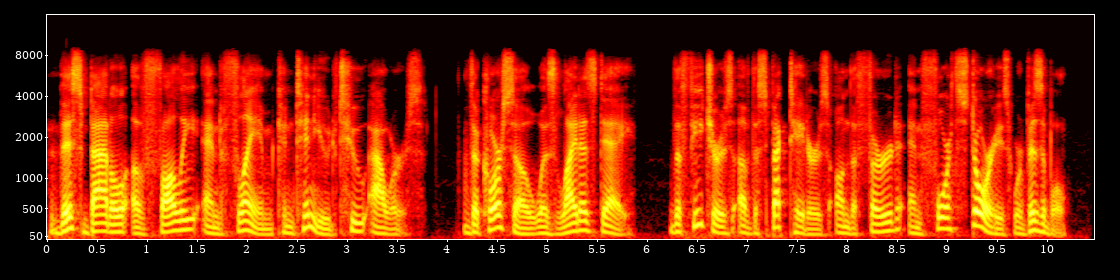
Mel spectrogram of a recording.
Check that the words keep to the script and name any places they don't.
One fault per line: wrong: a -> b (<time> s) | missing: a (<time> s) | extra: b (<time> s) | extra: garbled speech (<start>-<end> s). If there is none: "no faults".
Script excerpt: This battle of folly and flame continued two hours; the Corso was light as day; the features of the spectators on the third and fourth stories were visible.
no faults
